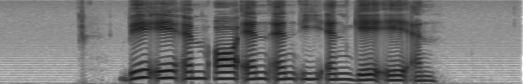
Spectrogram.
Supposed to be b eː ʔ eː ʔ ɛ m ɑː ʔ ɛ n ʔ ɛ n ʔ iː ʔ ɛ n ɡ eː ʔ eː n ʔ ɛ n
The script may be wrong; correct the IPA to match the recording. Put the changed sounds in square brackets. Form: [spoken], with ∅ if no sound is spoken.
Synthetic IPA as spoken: b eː ʔ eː ʔ ɛ m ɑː ʔ ɛ n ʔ ɛ n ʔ iː ʔ ɛ n ɡ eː ʔ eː [∅] ʔ ɛ n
